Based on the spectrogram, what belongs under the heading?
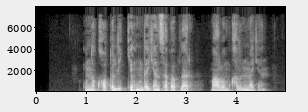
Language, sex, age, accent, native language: Uzbek, male, 25-34, Samarqand, Uzbek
